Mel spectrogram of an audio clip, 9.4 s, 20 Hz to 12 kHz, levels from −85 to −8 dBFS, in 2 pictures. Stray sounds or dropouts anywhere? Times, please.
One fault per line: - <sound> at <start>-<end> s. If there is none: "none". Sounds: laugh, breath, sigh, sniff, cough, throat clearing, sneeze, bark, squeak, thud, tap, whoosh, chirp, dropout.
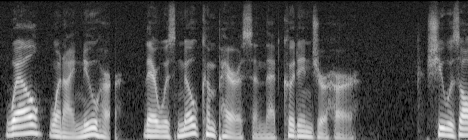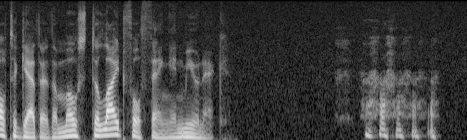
- dropout at 1.1-1.1 s
- laugh at 8.0-9.1 s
